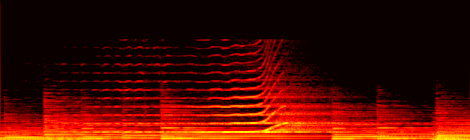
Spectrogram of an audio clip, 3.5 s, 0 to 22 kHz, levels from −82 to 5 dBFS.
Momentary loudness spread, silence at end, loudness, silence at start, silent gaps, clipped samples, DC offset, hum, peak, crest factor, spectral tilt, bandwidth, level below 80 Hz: 9 LU; 0 s; -24 LUFS; 0 s; none; under 0.1%; under 0.1%; none; -8 dBFS; 16 dB; -5 dB/octave; 16 kHz; -42 dBFS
